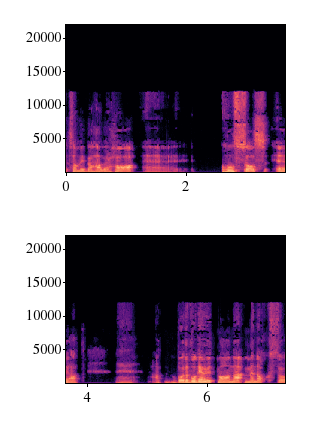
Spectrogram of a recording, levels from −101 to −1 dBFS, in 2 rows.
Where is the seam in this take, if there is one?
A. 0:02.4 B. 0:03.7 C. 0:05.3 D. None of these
B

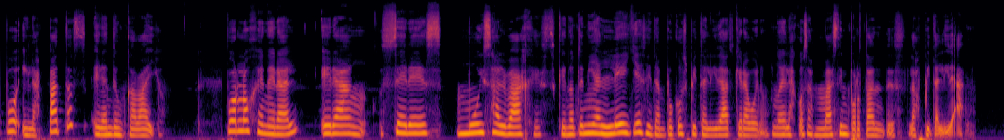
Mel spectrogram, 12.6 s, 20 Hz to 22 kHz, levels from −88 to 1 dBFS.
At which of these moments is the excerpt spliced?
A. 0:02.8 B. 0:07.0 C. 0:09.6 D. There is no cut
C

